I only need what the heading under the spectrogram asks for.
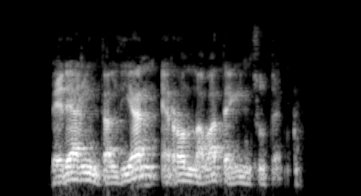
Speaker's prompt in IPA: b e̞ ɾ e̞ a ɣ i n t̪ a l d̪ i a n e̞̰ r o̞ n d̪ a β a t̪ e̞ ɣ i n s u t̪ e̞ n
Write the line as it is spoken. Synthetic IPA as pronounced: b e̞ ɾ e̞ a ɣ i n t̪ a l d̪ i a n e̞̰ r o̞ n d̪ a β a t̪ e̞ ɣ i n s u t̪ e̞ n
